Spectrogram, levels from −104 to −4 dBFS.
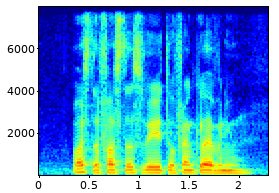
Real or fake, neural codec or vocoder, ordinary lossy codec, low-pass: real; none; none; none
